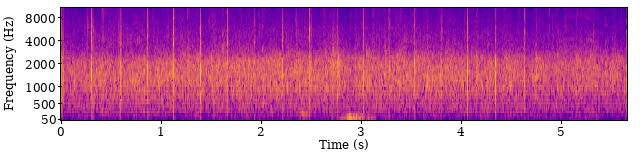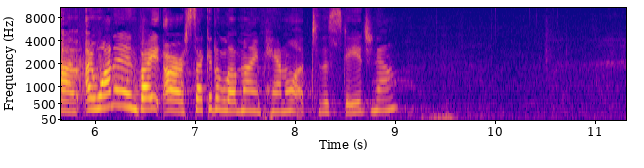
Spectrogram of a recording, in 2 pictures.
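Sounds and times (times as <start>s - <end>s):
sharp claps at a regular beat: 0.0s - 5.6s
crowd applauding: 0.0s - 6.4s
speech: 5.8s - 9.1s.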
